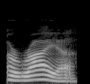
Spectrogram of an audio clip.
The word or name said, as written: araya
